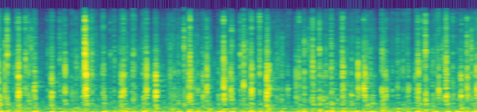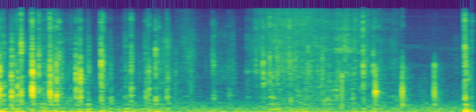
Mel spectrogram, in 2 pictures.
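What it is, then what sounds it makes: Plastic round-key keyboard being typed on. Fingertips of both hands type quickly on a full-size beige and orange plastic keyboard with round typewriter-style keycaps and a hollow body, resting on a grey felt mat. Dense, sharp, bright clicks with a low hollow thud underneath run steadily, each dying away almost at once. Near the end the keystrokes thin out under a soft brief hiss before a last tap.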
